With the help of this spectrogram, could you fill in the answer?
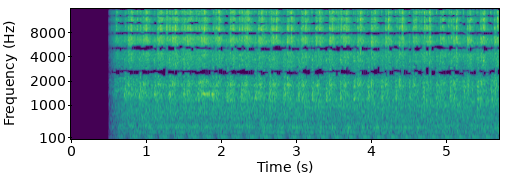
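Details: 2002 Subaru WRX idling: uneven, lumpy loping beat around four pulses a second instead of smooth; rough idle, cause not yet known.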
